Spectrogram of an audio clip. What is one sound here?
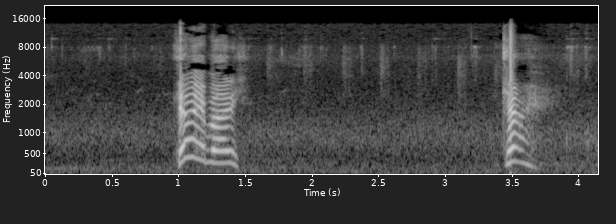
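A dog barks twice in short, high yelps outdoors.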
